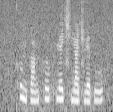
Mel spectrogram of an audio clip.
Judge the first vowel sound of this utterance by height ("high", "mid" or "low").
mid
